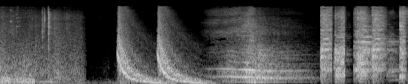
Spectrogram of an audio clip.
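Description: Sci-fi battle sound effects: a noisy blast first, then falling whooshes with a whine dropping in pitch, then a quick run of sharp impacts near the end.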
